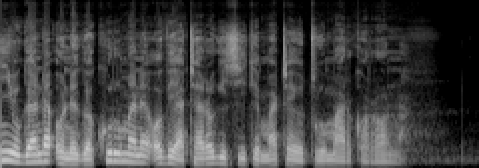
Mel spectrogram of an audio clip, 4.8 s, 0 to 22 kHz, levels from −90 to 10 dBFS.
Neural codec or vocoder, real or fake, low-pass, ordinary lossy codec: none; real; none; none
